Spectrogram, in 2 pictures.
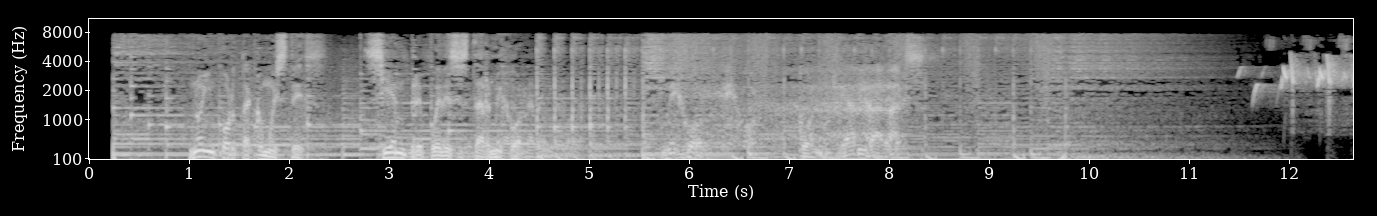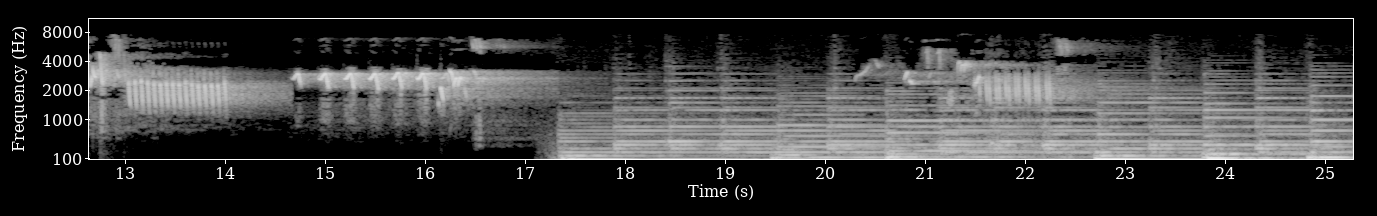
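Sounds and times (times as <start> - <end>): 
soft instrumental music with low bass tones: 0.2 - 11.0, 17.4 - 25.2
speech: 1.0 - 4.8, 5.8 - 6.3, 7.1 - 8.4
birds singing and chirping: 11.5 - 17.3, 20.2 - 22.8.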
